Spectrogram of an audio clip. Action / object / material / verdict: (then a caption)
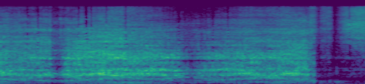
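scrape / cardboard box / cardboard / none. Long nails scratch and tap the top and side of a large, hollow, dark grey box with a textured surface, likely cardboard. A steady, raspy scratching with a mid-range tone runs for about three seconds, then drops suddenly to quiet.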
